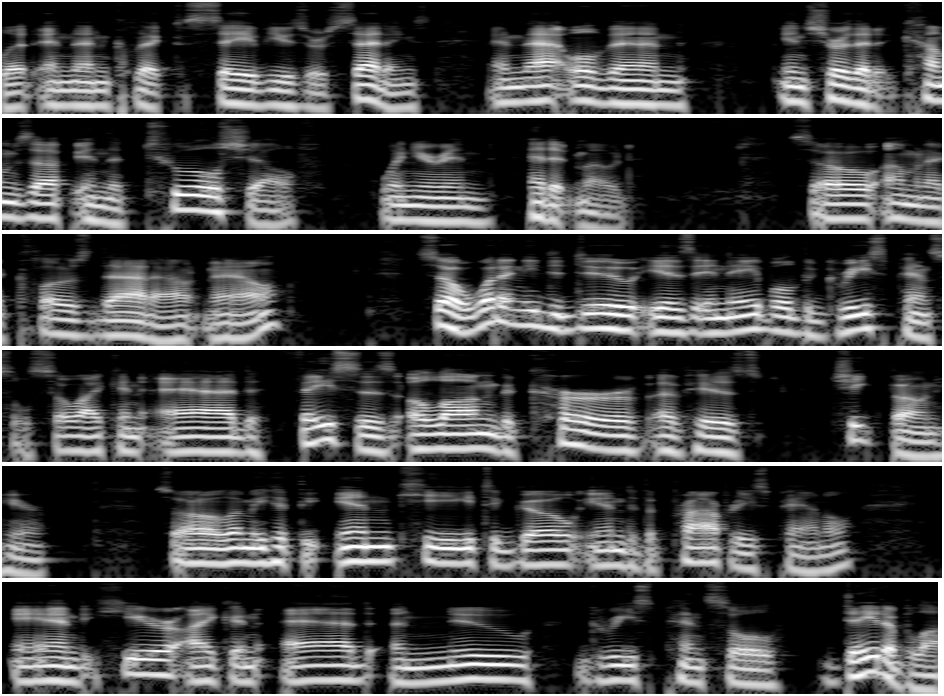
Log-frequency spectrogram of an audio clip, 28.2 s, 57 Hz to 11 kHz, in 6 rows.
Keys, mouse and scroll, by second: 20.3 n.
